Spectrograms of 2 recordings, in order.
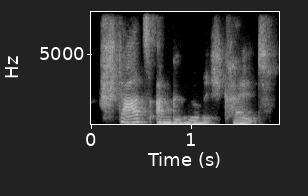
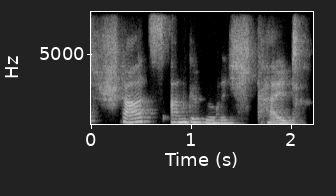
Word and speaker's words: Staatsangehörigkeit: So, and you also need to pay attention to long and short vowels. Mm-hmm. And ich laut Staatsangehörigkeit.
